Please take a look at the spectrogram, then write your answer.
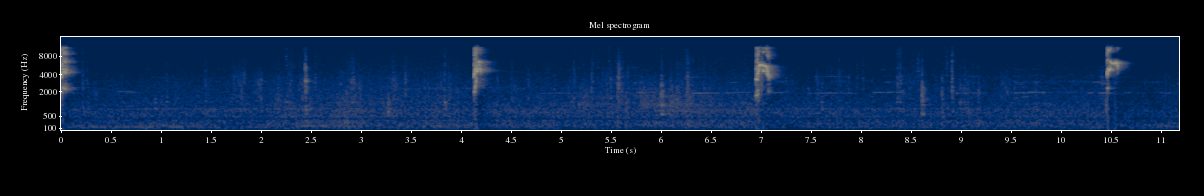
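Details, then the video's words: Rosy-faced lovebird chirping: single sharp, high, piercing notes roughly every three seconds, with faint clicks and light background noise between calls. "Lovebird Chirping Sounds"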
